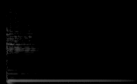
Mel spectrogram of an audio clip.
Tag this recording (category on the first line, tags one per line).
Sound effects > Other mechanisms, engines, machines
boing
sample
